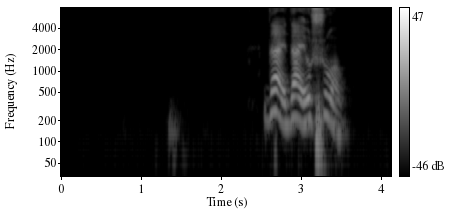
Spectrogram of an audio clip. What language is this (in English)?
Russian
